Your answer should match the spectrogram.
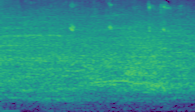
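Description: Steady arena crowd noise from a college basketball game during live play.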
